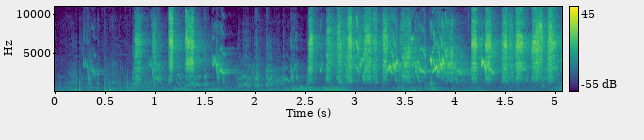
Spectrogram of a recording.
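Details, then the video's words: Budgies chirping, sparse at first and then building into a lively run of high, rapid squeaky notes and chatter toward the end. "Budgies chirping sound"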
